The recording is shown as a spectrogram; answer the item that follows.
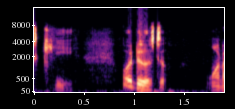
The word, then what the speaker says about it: χ: Hearts key I know some people might be pronouncing it Chi because well that's sort of what's shown in the title but um according to the Japanese there it's a Kingdom Hearts key what I do is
